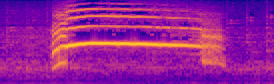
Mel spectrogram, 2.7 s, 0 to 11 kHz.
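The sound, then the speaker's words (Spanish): A woman of about 27 lets out a single long, high-pitched scream lasting well over a second, loud and sustained before breaking off, heard from a distance as she runs along Calle Mayor toward a town square; no speech around it. “Por la calle Mayor se acerca corriendo y gritando una chica de unos 27 años.”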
